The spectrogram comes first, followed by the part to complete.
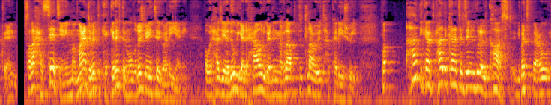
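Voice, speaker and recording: A young man from Saudi Arabia with a Hijazi accent, coaching in an energetic, encouraging, casual teaching way. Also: on the high side. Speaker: English speaking coach. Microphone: phone video story. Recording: roomy echo, faint room hiss.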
